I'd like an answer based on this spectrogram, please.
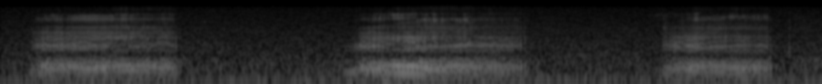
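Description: Three drawn-out, buzzing snores on the in-breath, about one every three seconds, with soft background hum.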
